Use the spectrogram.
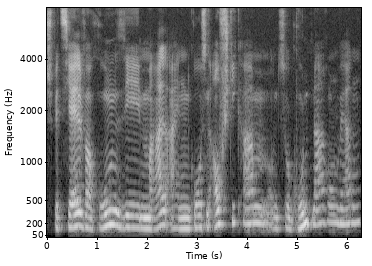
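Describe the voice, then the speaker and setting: This man's voice shows ordinary pitch variation. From Germany, Münster (Westphalia). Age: 50s. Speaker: anthropology professor. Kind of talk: interview.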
